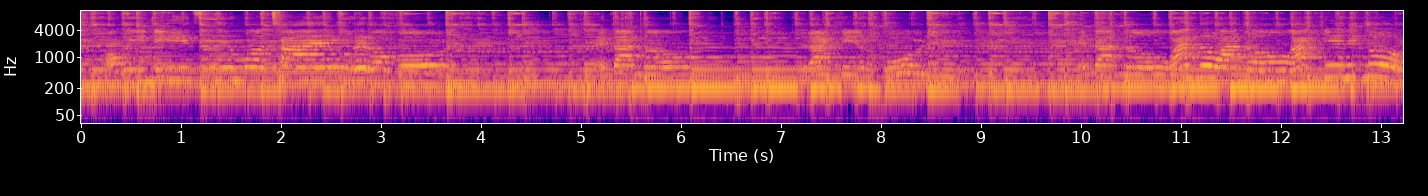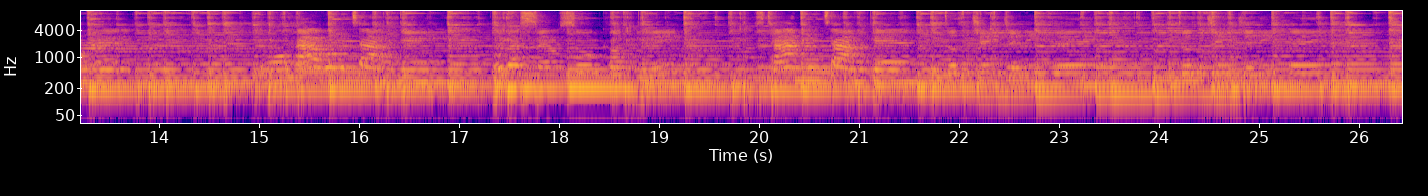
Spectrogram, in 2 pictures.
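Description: Solo acoustic guitar playing the instrumental introduction to a song, a continuous chord pattern over a sustained low bass that shifts lower near the end.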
